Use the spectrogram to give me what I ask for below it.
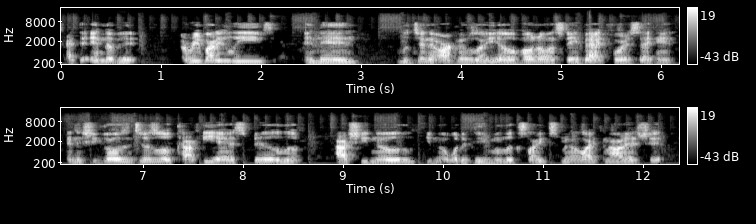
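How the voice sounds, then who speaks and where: A man hosting a casual livestreamed podcast, talking in an animated, slangy and profane way with many fillers. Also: medium pitch, a little fast, highs cut off, faint music behind. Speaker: podcast host.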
